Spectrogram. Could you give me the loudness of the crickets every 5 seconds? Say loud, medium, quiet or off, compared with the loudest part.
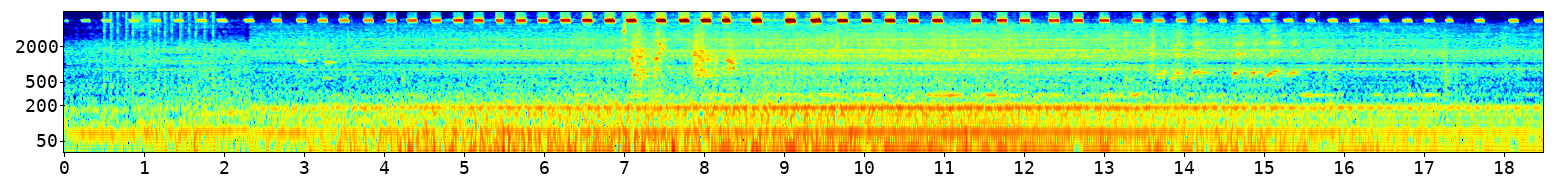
quiet, loud, medium, quiet.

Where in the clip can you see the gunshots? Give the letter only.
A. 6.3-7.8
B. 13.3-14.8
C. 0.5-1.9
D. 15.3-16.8
C.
